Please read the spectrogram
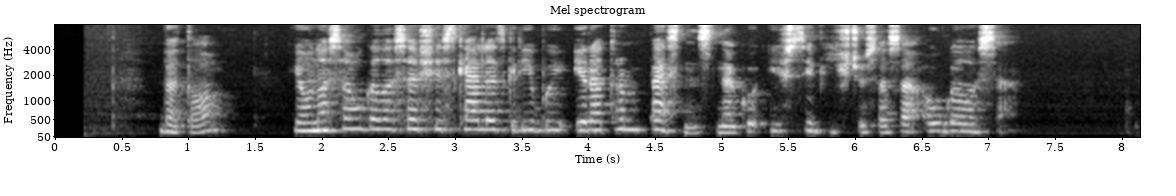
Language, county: Lithuanian, Kaunas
